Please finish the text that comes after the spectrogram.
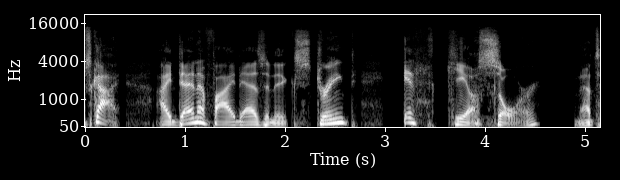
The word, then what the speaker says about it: ichthyosaur: Identified as an extinct ichthyosaur, that's how you say it, I checked it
